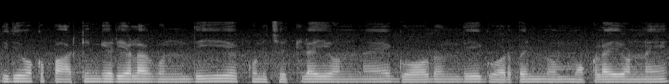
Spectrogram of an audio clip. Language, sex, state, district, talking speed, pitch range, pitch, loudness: Telugu, male, Andhra Pradesh, Visakhapatnam, 150 wpm, 120-130 Hz, 125 Hz, -20 LUFS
